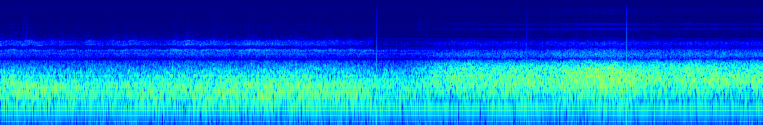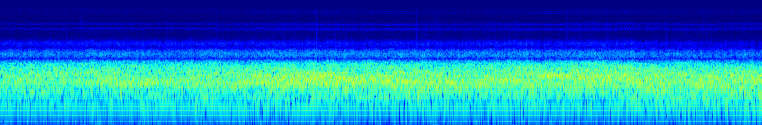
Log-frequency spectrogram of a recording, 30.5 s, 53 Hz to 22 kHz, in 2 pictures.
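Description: Grumman F-14A's twin Pratt & Whitney TF30 turbofan engines running on a takeoff roll and climb-out, a steady jet noise that grows louder and fuller about eight seconds in.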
